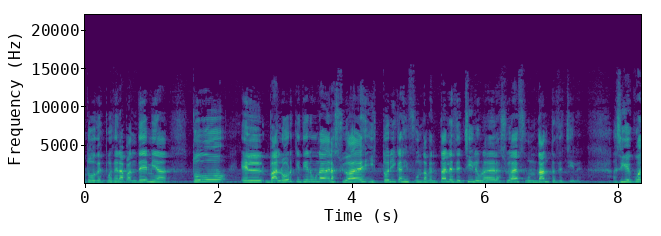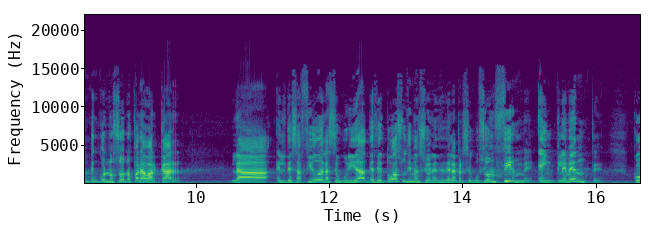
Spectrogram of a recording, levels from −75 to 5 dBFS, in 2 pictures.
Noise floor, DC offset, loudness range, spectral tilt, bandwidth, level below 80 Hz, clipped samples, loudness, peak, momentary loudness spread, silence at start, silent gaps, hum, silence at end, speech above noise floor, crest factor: -46 dBFS; under 0.1%; 5 LU; -2.5 dB/octave; 16 kHz; -86 dBFS; under 0.1%; -17 LUFS; 0 dBFS; 13 LU; 0 s; none; none; 0 s; 27 dB; 20 dB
